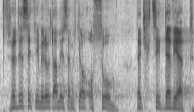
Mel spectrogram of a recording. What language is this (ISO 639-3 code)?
ces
